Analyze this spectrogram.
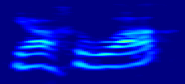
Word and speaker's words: Yahweh: and say yes we have a tendency to say yahweh but in modern terms this has become a vey so javi or yahweh sounds very similar some will say it's yahuwah but we will just stick at the moment with yahweh and this is el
